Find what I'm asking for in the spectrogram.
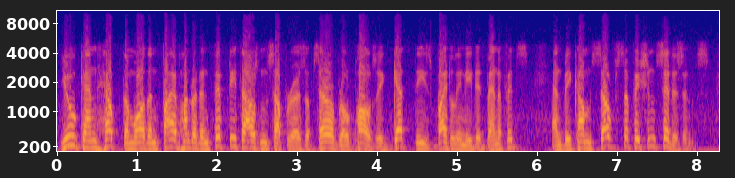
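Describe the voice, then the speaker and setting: Animated, high-voiced male radio announcer. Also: brisk, hardly any pauses, rough recording. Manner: dramatic, earnest, emphatic. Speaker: charity appeal announcer. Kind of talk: scripted 1950s radio appeal.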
